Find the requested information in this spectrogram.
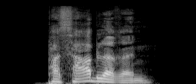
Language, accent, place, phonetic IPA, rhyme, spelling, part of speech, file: German, Germany, Berlin, [paˈsaːbləʁən], -aːbləʁən, passableren, adjective, De-passableren.ogg
- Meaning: inflection of passabel: 1. strong genitive masculine/neuter singular comparative degree 2. weak/mixed genitive/dative all-gender singular comparative degree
